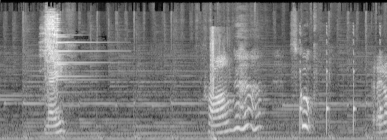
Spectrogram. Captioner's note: giggles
